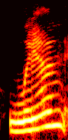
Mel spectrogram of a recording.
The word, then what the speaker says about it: Linh: And then, okay, the next one after that is Lynn, and it's spelled Linh.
